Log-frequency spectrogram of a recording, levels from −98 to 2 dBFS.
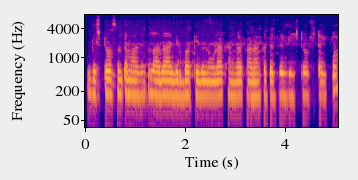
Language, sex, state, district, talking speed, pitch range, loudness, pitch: Kannada, female, Karnataka, Belgaum, 165 wpm, 160-170 Hz, -20 LUFS, 165 Hz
